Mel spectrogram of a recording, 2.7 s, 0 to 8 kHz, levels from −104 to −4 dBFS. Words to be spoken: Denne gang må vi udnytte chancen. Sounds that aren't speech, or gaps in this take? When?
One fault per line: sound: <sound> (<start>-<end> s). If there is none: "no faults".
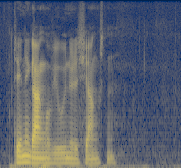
no faults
